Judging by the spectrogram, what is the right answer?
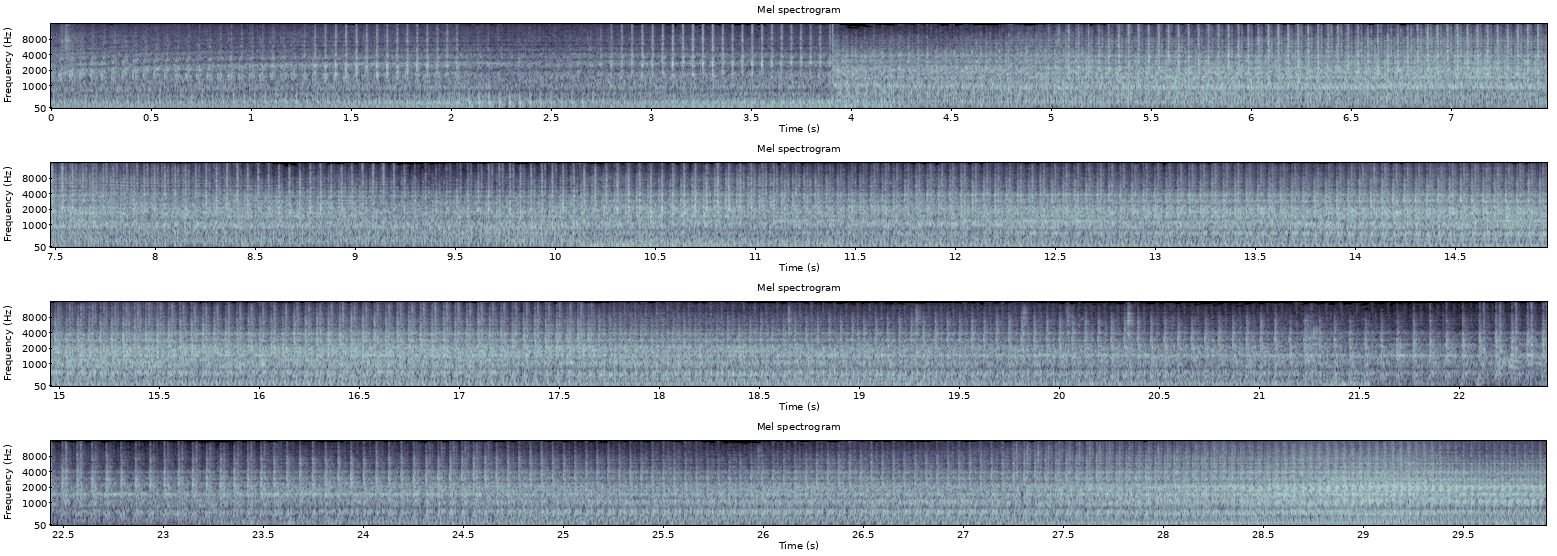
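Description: Single-cylinder diesel engine of a Kubota two-wheel walking tractor running under load in deep mud, its pitch rising and falling as it labours.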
